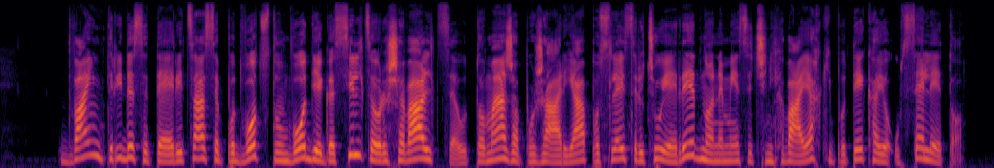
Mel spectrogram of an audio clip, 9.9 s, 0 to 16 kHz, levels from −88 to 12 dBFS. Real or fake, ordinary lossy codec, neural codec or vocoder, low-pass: real; none; none; 14.4 kHz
